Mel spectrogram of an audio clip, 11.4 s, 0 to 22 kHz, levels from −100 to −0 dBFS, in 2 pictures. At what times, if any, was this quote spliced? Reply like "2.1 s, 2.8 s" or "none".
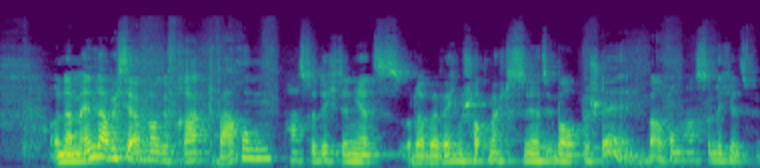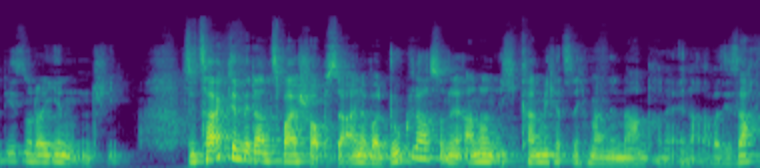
none

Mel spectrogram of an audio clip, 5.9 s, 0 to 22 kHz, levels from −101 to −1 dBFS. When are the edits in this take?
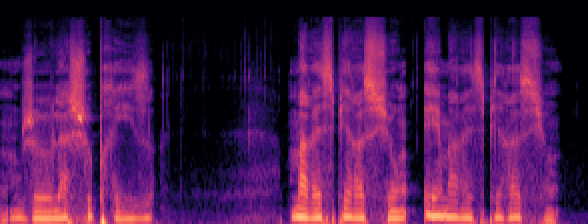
none

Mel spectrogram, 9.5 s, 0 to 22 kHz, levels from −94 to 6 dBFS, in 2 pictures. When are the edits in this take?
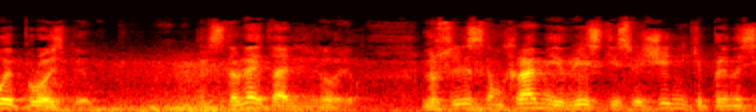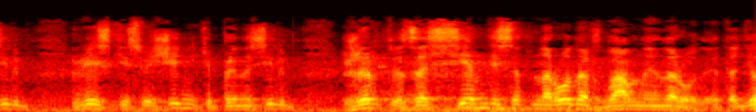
1.7 s, 2.0 s, 5.2 s, 8.4 s

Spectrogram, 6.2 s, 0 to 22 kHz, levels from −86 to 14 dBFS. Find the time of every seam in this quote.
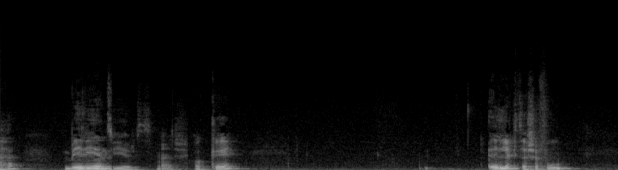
1.1 s, 1.9 s

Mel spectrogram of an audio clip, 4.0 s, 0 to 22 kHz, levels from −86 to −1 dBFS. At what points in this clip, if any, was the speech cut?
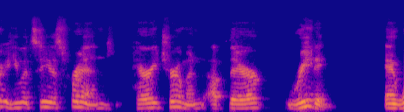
1.2 s

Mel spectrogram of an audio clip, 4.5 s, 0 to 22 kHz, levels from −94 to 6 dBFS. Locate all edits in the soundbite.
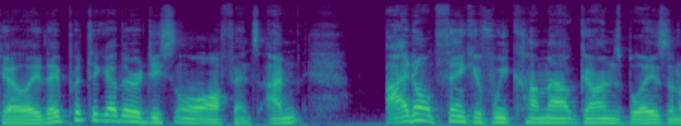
none

